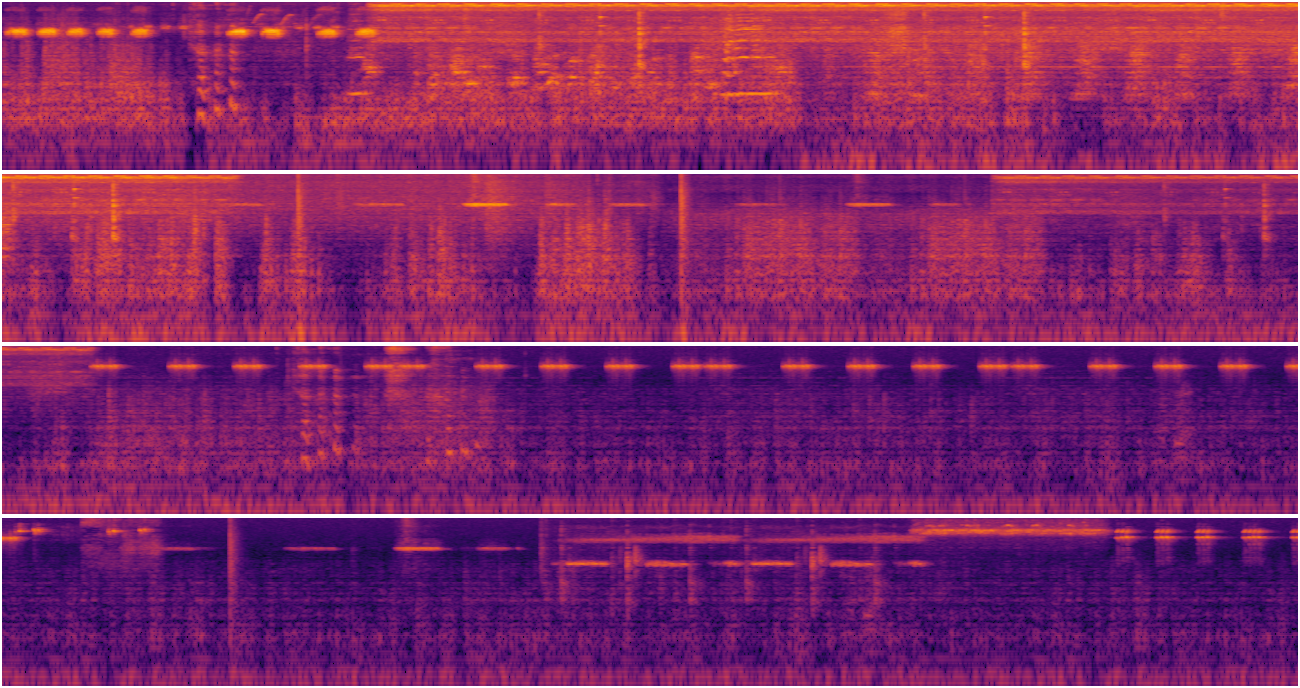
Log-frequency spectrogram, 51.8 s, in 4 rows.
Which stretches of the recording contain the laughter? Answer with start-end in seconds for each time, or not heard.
1.8-2.4, 28.7-30.8.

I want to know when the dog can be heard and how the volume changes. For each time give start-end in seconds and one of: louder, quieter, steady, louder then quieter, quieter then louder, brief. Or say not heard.
3.4-13.1 quieter.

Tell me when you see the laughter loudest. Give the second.
2 s.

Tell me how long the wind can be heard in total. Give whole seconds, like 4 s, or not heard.
52 s.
